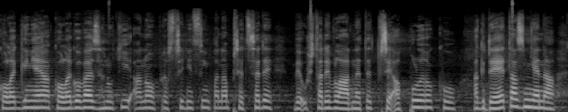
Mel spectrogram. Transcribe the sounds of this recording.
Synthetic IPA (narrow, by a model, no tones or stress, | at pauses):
ko̞lɛɡɪɲɛako̞lɛɡo̞vɛːzɦnuciːʔano̞pɾo̞st̪r̥ɛdɲɪtt͡st̪viːmpanapr̝̥ɛt̪t͡sɛdɪ | vɪʔuʃt̪adɪvlaːdnɛt̪ɛt̪r̝̥ɪʔapuːlɾo̞ku | ʔaɡdɛjɛt̪azmɲɛna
